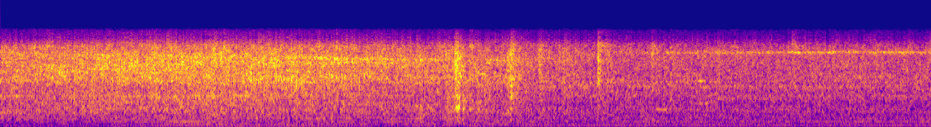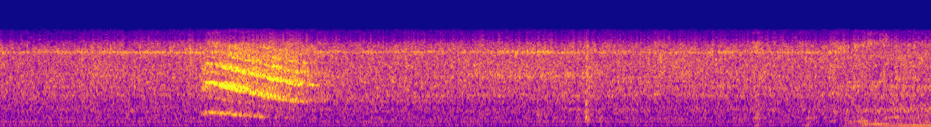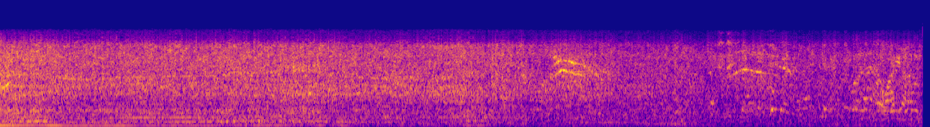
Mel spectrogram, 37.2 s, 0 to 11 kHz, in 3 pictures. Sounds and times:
Vehicle: 0:00.0 - 0:37.2
Speech: 0:08.7 - 0:09.8, 0:34.2 - 0:37.2.

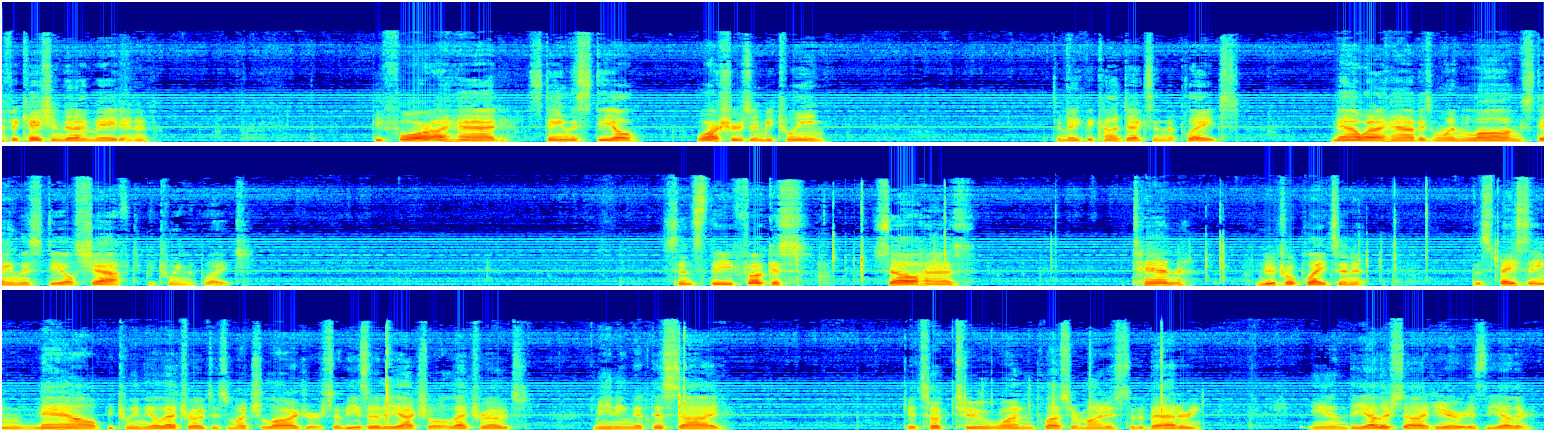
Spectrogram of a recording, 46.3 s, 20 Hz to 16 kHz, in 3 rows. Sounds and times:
Speech: 0:00.0 - 0:01.6, 0:03.7 - 0:06.4, 0:07.0 - 0:08.3, 0:10.5 - 0:12.4, 0:13.3 - 0:18.0, 0:22.0 - 0:23.6, 0:24.2 - 0:25.2, 0:26.7 - 0:27.4, 0:28.0 - 0:29.1, 0:30.1 - 0:36.2, 0:36.8 - 0:38.2, 0:39.8 - 0:42.9, 0:43.8 - 0:46.2.

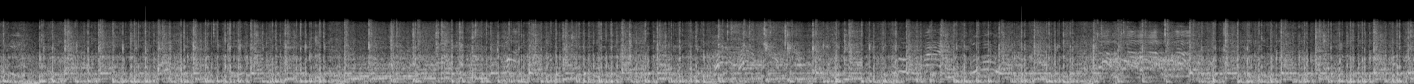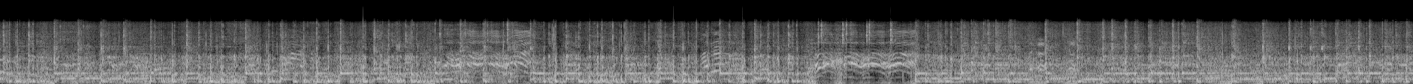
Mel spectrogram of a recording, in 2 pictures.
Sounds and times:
Middle Eastern music: 0:00.0 - 0:28.2
Percussion: 0:00.0 - 0:28.2.

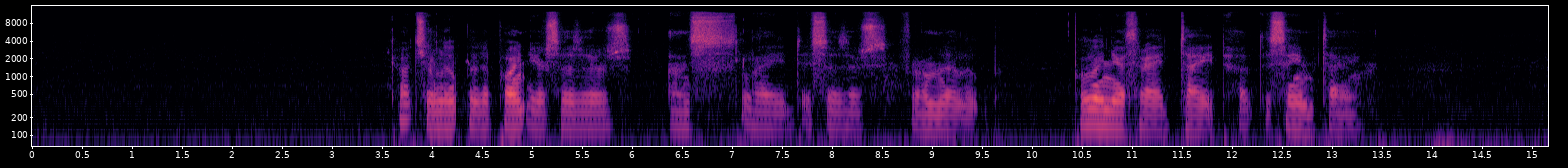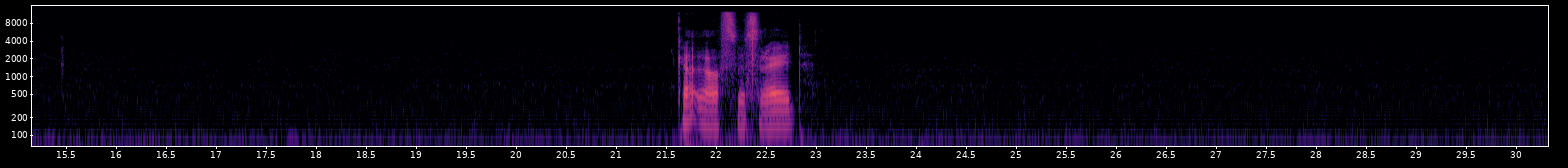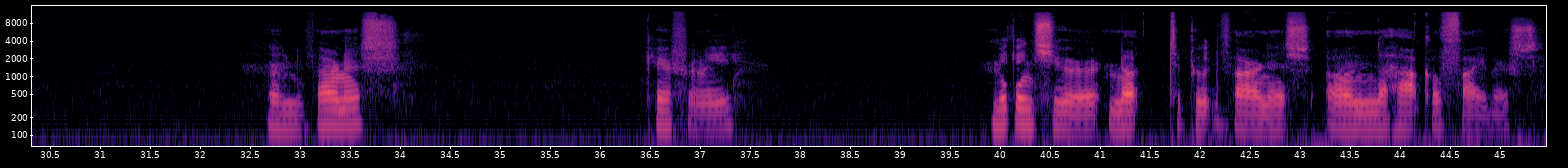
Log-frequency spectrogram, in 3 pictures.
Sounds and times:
Speech: 0:03.6 - 0:09.5, 0:10.4 - 0:13.4, 0:21.6 - 0:23.0, 0:32.6 - 0:34.1, 0:36.4 - 0:37.6, 0:39.9 - 0:45.4.

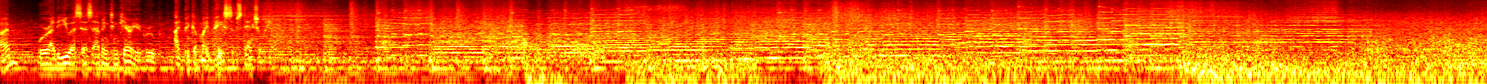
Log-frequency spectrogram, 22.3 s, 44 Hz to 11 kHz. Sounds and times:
Theme music: 0:00.0 - 0:22.3.

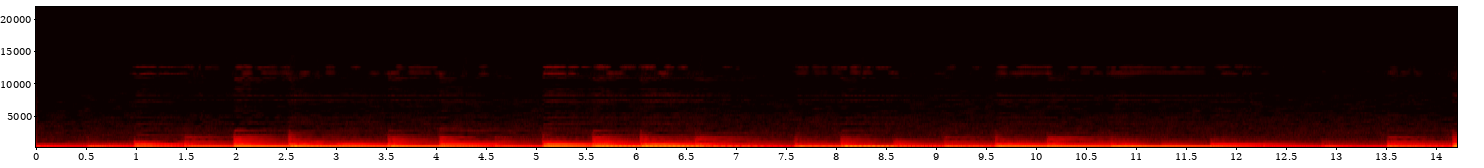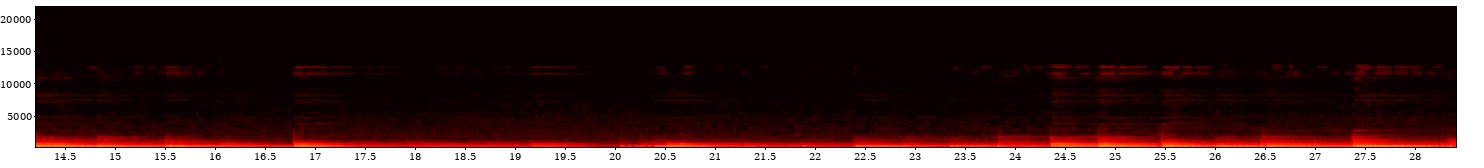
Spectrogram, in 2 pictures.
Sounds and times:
Music: 0:00.0 - 0:28.4.

